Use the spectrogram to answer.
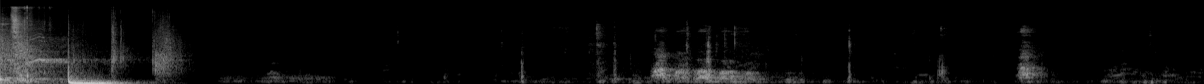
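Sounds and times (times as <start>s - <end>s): dog barking: 6.5s - 7.7s, 10.2s - 11.9s.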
